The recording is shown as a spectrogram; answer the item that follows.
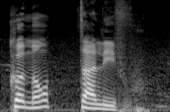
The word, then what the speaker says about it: comment allez-vous: So you're gonna first say, comment allez-vous? Comment allez-vous? So here you can say we have to say the T because there is a vowel here. So we make the link, the liaison here.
